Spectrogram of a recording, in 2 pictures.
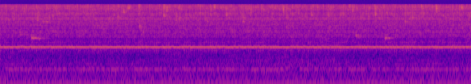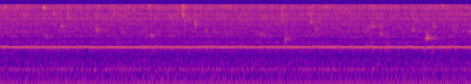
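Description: Aquarium running: a steady hum with a high, constant tone, over faint scattered drips and trickling of water.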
